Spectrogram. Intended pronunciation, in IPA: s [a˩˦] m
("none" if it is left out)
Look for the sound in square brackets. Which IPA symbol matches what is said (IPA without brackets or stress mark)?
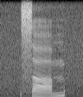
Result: a˩˦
